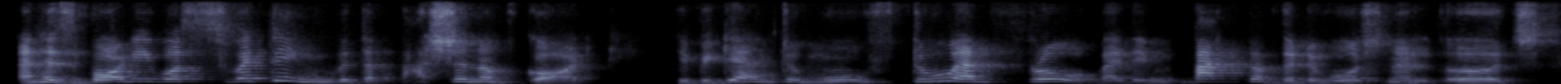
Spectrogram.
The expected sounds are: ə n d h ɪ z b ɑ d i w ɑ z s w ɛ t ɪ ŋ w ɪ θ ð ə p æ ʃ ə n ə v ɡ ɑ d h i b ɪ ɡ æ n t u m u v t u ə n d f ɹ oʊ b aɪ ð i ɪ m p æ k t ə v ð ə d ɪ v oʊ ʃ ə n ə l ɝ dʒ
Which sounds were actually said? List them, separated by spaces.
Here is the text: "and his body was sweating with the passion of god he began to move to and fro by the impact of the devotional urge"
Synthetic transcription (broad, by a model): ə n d h ɪ z b ɑ d i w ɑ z s w ɛ t ɪ ŋ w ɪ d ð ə p æ ʃ ə n ə v ɡ ɑ d h i b ɪ ɡ æ n t u m u v t u ə n d f ɹ oʊ b aɪ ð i ɪ m p æ k t ə v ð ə d ɪ v oʊ ʃ ə n ə l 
